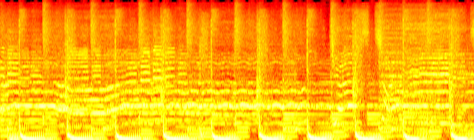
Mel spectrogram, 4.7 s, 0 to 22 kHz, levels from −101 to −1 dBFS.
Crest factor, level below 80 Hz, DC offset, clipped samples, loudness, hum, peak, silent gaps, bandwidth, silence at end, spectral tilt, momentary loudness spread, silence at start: 10 dB; -14 dBFS; under 0.1%; under 0.1%; -10 LUFS; none; 0 dBFS; none; over 20 kHz; 0 s; -3.5 dB/octave; 2 LU; 0 s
